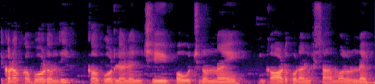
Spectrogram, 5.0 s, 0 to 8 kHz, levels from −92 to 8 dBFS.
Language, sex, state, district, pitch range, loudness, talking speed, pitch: Telugu, male, Andhra Pradesh, Visakhapatnam, 115-120 Hz, -18 LUFS, 300 wpm, 120 Hz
